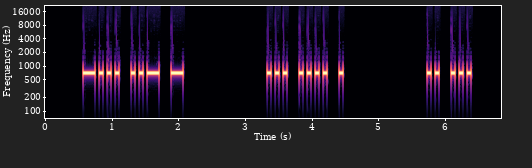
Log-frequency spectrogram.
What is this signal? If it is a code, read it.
Morse code, heard as a keyed tone, about 20 wpm, 700 Hz. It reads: BUT SHE IS
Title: 3x Word-Spacing - Sentences from Top 400 Words - 20wpm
